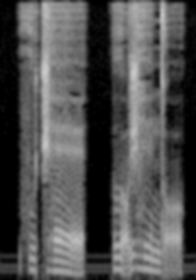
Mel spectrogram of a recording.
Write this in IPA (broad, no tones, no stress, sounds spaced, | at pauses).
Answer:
f u t͡ʃ ɦ ɛː | ð ɔ̰ ʒ ɦ ɪː n d ɔ̰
